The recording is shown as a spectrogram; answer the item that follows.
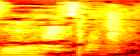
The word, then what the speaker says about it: purslane: Maybe some of you are familiar with, and it sounds like porcelain, but it's spelled a little bit differently. I think it's purslane. That's purslane.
